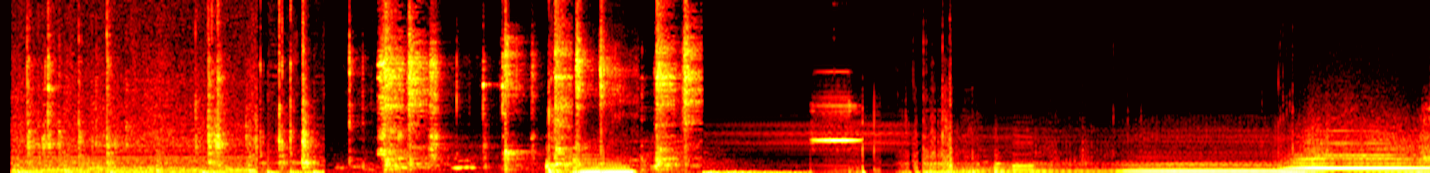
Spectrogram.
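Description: A jumble of short recorded noises and voice sounds in quick succession, then a loud, steady held tone in the last few seconds.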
